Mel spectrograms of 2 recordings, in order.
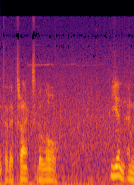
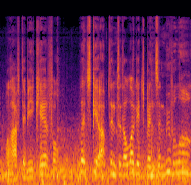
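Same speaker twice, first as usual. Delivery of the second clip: quick, higher urgent raccoon; urging; 8 semitones higher, 3 dB louder, faster than usual. Acted. Mac urging Ian, quick and higher. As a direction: push him to keep moving. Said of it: "Mac urged".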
